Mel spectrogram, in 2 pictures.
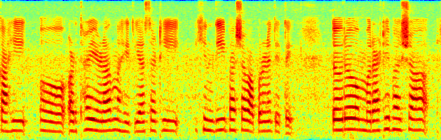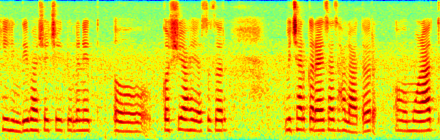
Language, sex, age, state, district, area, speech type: Marathi, female, 18-30, Maharashtra, Ratnagiri, urban, spontaneous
